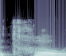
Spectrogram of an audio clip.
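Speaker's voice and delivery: "trop" with the final P left silent. Shown as a demonstration. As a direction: say "trop" ending on the open o, no P sound. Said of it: "you don't say the P at all".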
